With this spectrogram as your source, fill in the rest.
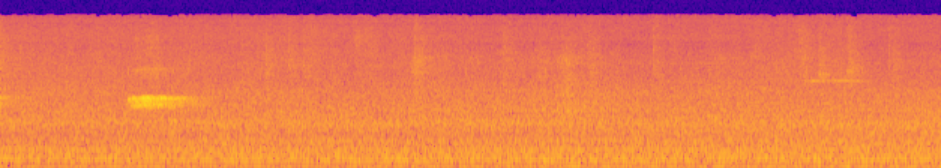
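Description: A train engine idles with a steady low hum.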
